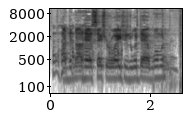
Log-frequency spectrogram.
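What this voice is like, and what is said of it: Arkansas accent impression. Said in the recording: “Is that Arkansas accent? Him.”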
